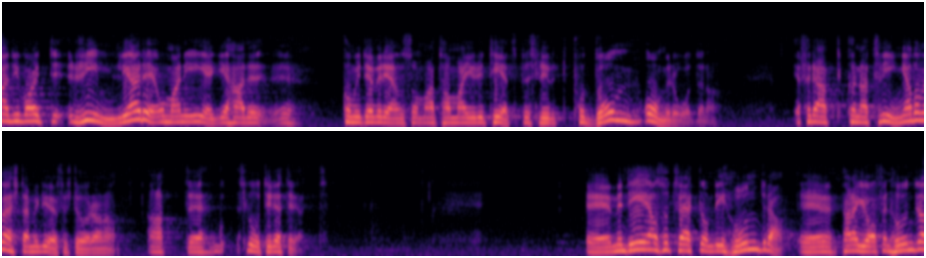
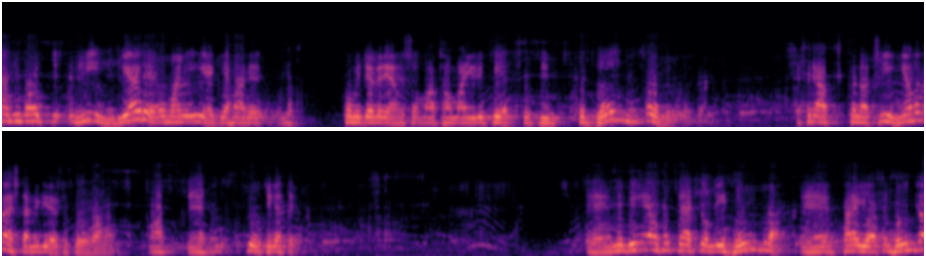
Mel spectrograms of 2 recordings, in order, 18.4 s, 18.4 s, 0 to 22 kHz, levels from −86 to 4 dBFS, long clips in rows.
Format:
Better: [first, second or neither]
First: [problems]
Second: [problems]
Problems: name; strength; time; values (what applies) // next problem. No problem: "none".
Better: first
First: none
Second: noise reduction (neural separator model SepFormer DNS4)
